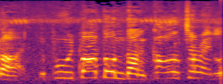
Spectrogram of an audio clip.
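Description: A man talking, with a steady high-pitched drone of insects behind.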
